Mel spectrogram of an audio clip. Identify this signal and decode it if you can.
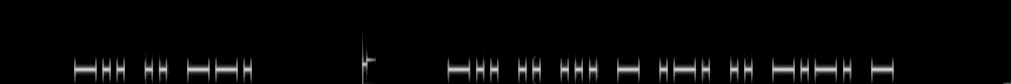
Morse code, heard as a keyed tone, about 17 wpm, 700 Hz. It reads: DIG DISTRICT
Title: Sentences from Top 1600 Words - New Word Drill Alt - 17wpm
